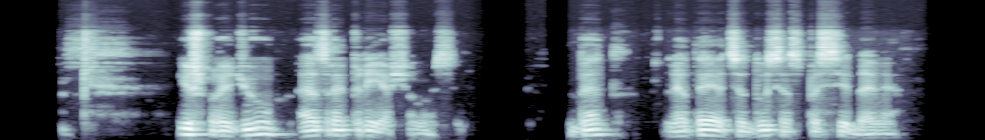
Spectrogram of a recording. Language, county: Lithuanian, Klaipėda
